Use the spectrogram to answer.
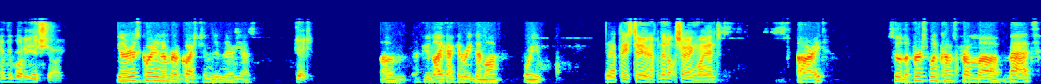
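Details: Adult speakers in conversation; ordinary speech.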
